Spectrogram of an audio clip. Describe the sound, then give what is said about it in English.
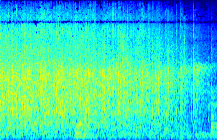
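An audience at Pathway Church in Burleson, Texas, claps for the goodness, mercy and kindness of God in a dense, steady burst of applause that stays loud throughout, then begins to thin and fade slightly toward the end, with a few scattered voices underneath. “Can we clap again for the goodness and the mercy and the kindness of God?”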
